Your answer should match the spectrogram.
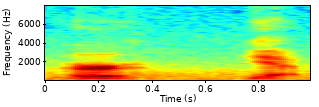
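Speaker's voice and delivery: hiccuping between words; hiccups. Real, not acted. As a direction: speak through the hiccups. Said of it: "I got the hiccups".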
